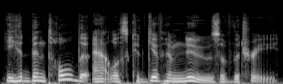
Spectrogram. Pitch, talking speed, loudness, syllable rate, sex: 145 Hz, 275 wpm, -17 LUFS, 5.2 syllables/s, male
